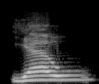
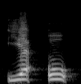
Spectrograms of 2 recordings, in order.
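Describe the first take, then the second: First: It glides softly as one smooth syllable. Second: It is split into two separate, forced parts. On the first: The speaker calls it right. "tapi lembut" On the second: The speaker calls it wrong. "kayak gini... Bukan"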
